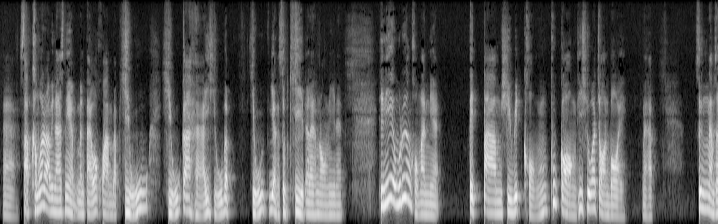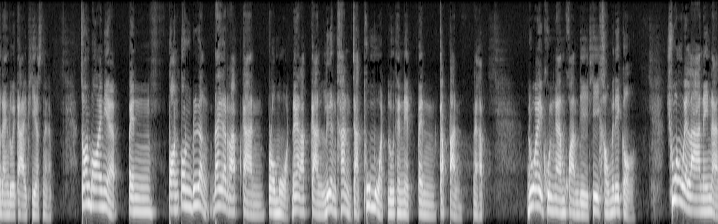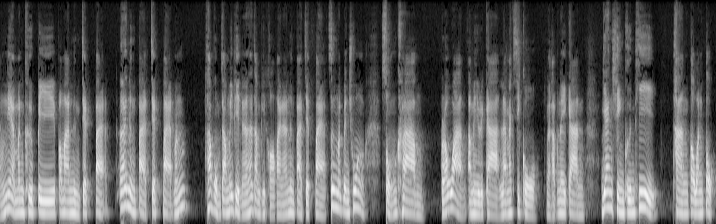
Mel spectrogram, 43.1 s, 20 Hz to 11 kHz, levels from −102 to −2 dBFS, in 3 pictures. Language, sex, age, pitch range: Thai, male, 20-39, 120-160 Hz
